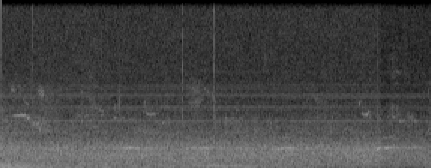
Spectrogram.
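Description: Distant train, a steady low rumble with a deep engine hum that slowly fades away.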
